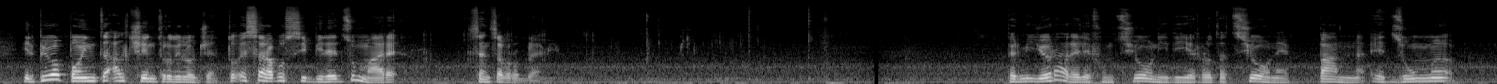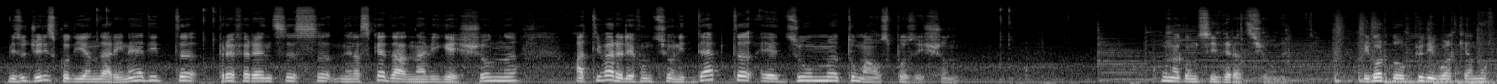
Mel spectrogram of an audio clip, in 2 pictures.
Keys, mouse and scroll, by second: 7.5-8.1 shift+middle drag, 15.9-17.2 drag.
